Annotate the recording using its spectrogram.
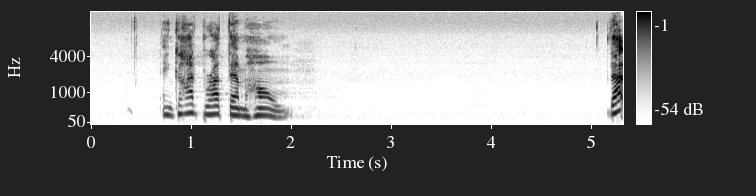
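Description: A young woman speaks with emphasis into a microphone, heard through loudspeakers.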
